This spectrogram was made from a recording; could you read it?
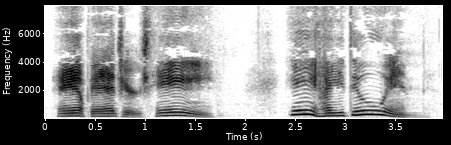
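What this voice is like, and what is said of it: Mock Wisconsin Midwest accent. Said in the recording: “You can imagine what he sounds like, just like those strange people in Wisconsin ... I can't even do it ... such a twisted accent ... those weirdos from the Midwest”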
